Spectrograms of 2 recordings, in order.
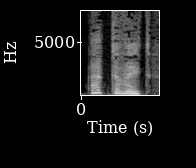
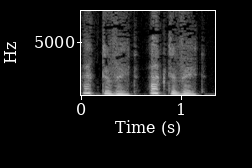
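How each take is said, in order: First: High, urgent cry through a wall; muffled shout. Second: Quiet, muffled, from another room; faint muffled voice. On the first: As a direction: shout it muffled from behind a panel. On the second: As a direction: call through a wall. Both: A narrator's reading. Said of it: "a faint muffled voice".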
